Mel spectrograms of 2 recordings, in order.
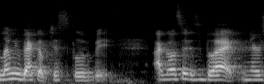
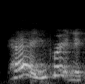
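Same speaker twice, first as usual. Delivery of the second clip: much higher, bright excited question; excited nurse; 9 semitones higher, 3 dB louder than usual. Retold or imitated. Nurse coming into the room, imitated excitement. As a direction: burst in thrilled at the news. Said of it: "she's excited".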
